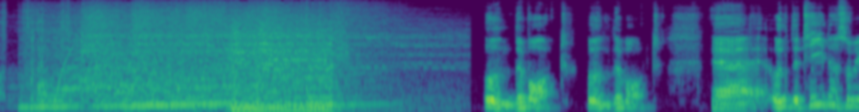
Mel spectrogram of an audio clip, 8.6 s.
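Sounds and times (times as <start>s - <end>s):
jingle and racing car engine drone: 0.0s - 4.6s
speech: 4.9s - 8.5s.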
